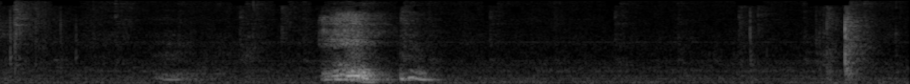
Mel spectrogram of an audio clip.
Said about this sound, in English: What's the matter? No. Oh, okay. I burped.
